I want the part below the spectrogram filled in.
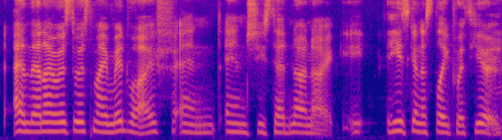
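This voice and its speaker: A woman with an Australian accent talks in a medium pitch and a monotone, flat intonation at a moderate pace, in a dry, close sound with no echo. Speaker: parenting educator and former veterinarian. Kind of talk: podcast interview.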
